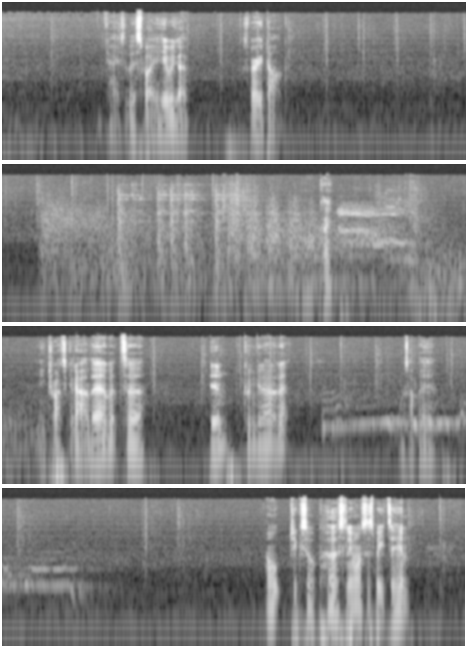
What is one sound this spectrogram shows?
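Footsteps crunch slowly over scattered debris.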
